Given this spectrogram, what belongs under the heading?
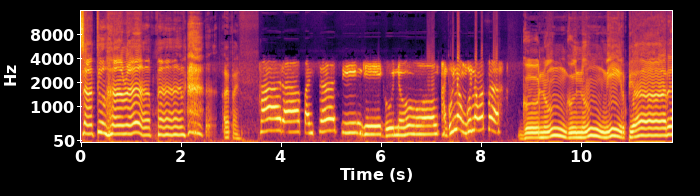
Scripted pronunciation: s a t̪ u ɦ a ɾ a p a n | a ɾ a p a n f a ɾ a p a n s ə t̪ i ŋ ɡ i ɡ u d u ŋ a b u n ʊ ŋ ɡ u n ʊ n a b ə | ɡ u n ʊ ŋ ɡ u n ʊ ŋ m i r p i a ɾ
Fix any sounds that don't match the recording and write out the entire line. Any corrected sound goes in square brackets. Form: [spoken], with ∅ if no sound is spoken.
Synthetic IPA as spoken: s a t̪ u ɦ a ɾ a p a n | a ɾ a p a n [h] a ɾ a p a n s ə t̪ i ŋ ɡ i ɡ u [n] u ŋ a [ɡ] u n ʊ ŋ ɡ u n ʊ [ŋ] a [p] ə | ɡ u n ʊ ŋ ɡ u n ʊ ŋ m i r p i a ɾ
